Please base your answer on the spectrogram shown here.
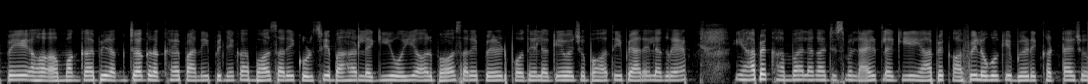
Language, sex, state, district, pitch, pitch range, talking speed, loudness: Hindi, female, Maharashtra, Solapur, 200 Hz, 190-205 Hz, 270 wpm, -19 LUFS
